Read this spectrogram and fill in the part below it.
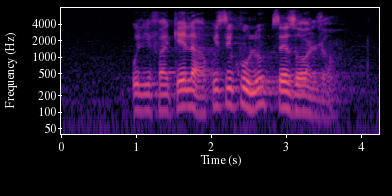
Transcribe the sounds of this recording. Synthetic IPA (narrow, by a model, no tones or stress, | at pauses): ulifak̬ʼɛlakʼwisikʰulusɛzɔːnd͡ɮʱɔ̰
